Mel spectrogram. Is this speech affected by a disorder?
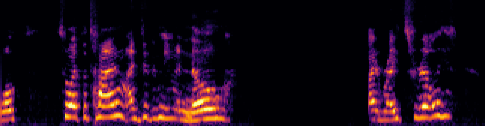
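Yes: cerebral palsy.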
